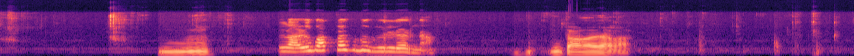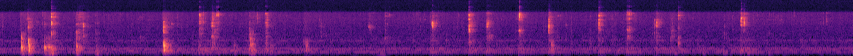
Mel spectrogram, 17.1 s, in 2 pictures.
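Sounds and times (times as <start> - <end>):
faint steady hum: 0.0 - 17.0
mouth clicks and chewing: 10.5 - 16.1.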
